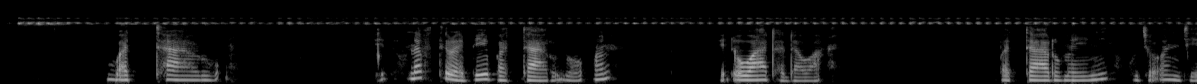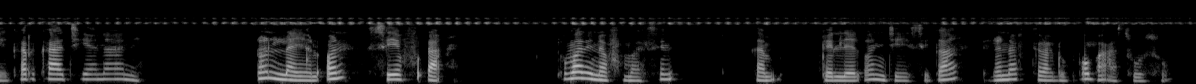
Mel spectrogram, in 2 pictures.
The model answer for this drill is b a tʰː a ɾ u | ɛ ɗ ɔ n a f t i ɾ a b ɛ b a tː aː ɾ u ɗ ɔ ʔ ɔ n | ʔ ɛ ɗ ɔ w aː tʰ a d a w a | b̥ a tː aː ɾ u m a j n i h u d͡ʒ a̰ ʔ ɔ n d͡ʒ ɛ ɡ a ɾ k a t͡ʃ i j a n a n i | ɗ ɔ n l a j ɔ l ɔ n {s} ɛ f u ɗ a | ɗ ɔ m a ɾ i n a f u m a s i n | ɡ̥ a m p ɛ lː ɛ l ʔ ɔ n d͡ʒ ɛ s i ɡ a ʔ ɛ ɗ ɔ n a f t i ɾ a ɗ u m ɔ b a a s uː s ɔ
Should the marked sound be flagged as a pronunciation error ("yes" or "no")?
no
